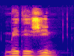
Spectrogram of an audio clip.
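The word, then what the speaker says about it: Medellín: waren in und so sprechen die es aus. Die waren in Medellin. Ja, das ist ja auch richtig ausgesprochen auf dem Dialekt.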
